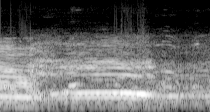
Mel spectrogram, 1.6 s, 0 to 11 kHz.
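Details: Sahiwal breed bull calf at a Comilla cattle market, Bangladesh, in August 2024: a single close, drawn-out harmonic moo lasting about a second, holding a fairly level pitch before trailing off into softer lowing.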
